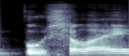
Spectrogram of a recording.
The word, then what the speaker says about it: Bousselet: Could you say that name again and spell it for us, Yes, please? sir. It's Trooper Jason Bousselet.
